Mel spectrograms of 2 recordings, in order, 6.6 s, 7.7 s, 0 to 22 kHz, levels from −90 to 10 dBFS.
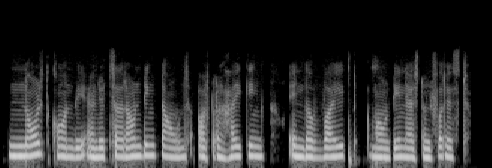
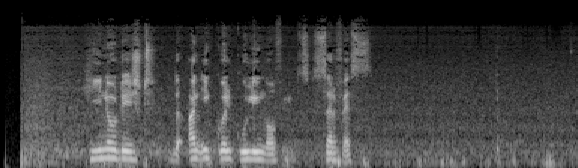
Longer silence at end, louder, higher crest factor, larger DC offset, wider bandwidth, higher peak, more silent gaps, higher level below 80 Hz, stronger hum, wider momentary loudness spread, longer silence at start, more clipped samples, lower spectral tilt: about the same, 0.35 s vs 0.3 s; about the same, -16 LUFS vs -16 LUFS; second, 12 dB vs 20 dB; neither; second, 5.6 kHz vs 13.5 kHz; second, -4 dBFS vs 0 dBFS; neither; second, -54 dBFS vs -44 dBFS; neither; second, 5 LU vs 25 LU; second, 0.1 s vs 0.25 s; neither; first, -8.5 dB/octave vs -4.5 dB/octave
